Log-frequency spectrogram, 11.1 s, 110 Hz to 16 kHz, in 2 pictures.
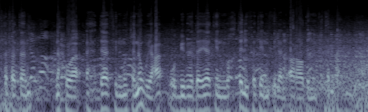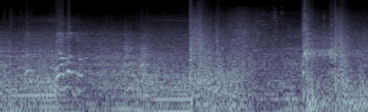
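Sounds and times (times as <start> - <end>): loud bang with echo: 8.3 - 9.4, 10.0 - 11.0.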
